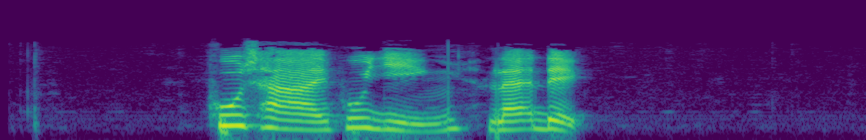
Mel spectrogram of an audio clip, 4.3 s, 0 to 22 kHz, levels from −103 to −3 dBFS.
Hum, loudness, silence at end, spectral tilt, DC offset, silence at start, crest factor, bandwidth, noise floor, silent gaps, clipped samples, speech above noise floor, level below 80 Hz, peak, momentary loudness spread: none; -19 LUFS; 1.45 s; -3.5 dB/octave; under 0.1%; 1.05 s; 20 dB; 7.8 kHz; -80 dBFS; none; under 0.1%; 61 dB; -64 dBFS; -2 dBFS; 10 LU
